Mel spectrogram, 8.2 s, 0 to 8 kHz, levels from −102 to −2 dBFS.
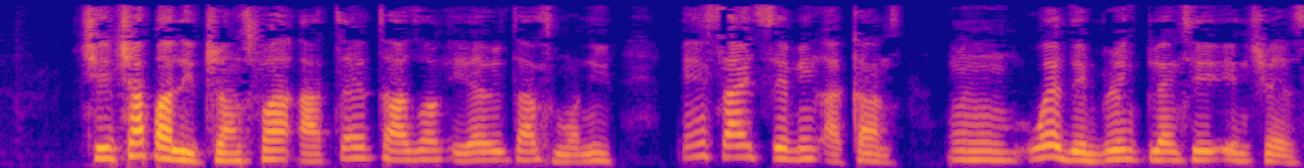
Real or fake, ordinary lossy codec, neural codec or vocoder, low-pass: fake; MP3, 32 kbps; codec, 16 kHz in and 24 kHz out, 1.1 kbps, FireRedTTS-2 codec; 7.2 kHz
